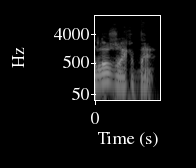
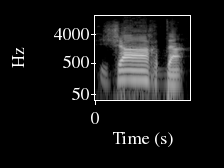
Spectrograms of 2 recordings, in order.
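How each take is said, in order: First: Said in the usual way. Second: JARDIN loud, with JA stretched; teacher sounding out JARDIN; emphatic word demo. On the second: Shown as a demonstration. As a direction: hit and hold the JA of JARDIN. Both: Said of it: "la syllabe ja".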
